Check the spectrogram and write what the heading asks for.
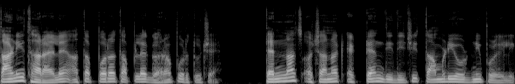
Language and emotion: Goan Konkani, neutral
